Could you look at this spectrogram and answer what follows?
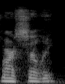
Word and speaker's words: Marseille: It's pronounced Marsilli.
